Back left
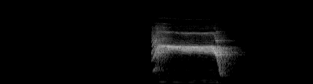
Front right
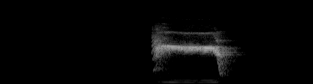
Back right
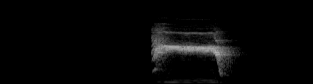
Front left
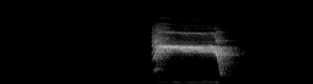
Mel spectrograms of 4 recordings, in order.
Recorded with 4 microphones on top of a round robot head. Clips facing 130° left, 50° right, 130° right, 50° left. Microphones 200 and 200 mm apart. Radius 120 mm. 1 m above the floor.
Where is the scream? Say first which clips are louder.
Back left 1 dB, front left 1 dB; 150° right, 2.5 m.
